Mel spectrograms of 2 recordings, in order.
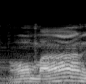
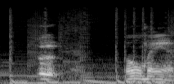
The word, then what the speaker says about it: Oman: down to Qatar and Oman. Oman and Yemen, my favorite two countries. Oman, it's Oman. Oh man.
